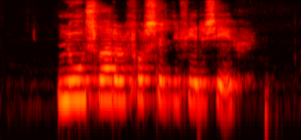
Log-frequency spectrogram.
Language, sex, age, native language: Icelandic, male, 10, Icelandic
